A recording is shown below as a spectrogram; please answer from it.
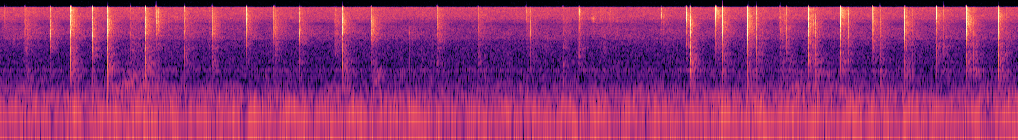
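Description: A small, rough, solid chunk of raw blue calcite, held in the fingers, is tapped with long nails, giving quick, dry, bright clicks at an uneven pace. The taps are faint at first and grow louder and more frequent in the second half. A steady low hum runs underneath throughout.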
